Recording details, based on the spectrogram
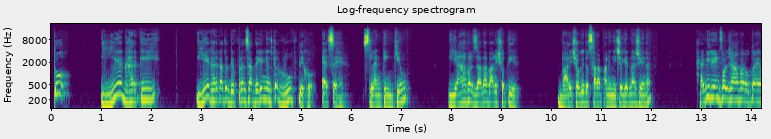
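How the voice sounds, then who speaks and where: A man's voice: a little high, warm tone. A young man explains a lesson to students directly and mixes English words into his talk. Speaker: teacher. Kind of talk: animated classroom lesson.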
